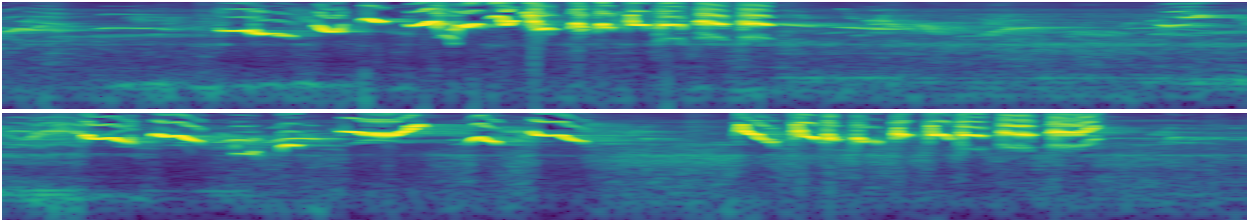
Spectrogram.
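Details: Oriental magpie-robin singing loudly and persistently through its repertoire of copied notes: fast bursts of varied whistles, buzzy trills and clicking chips in three long phrases separated by brief pauses, with a faint hum underneath.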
